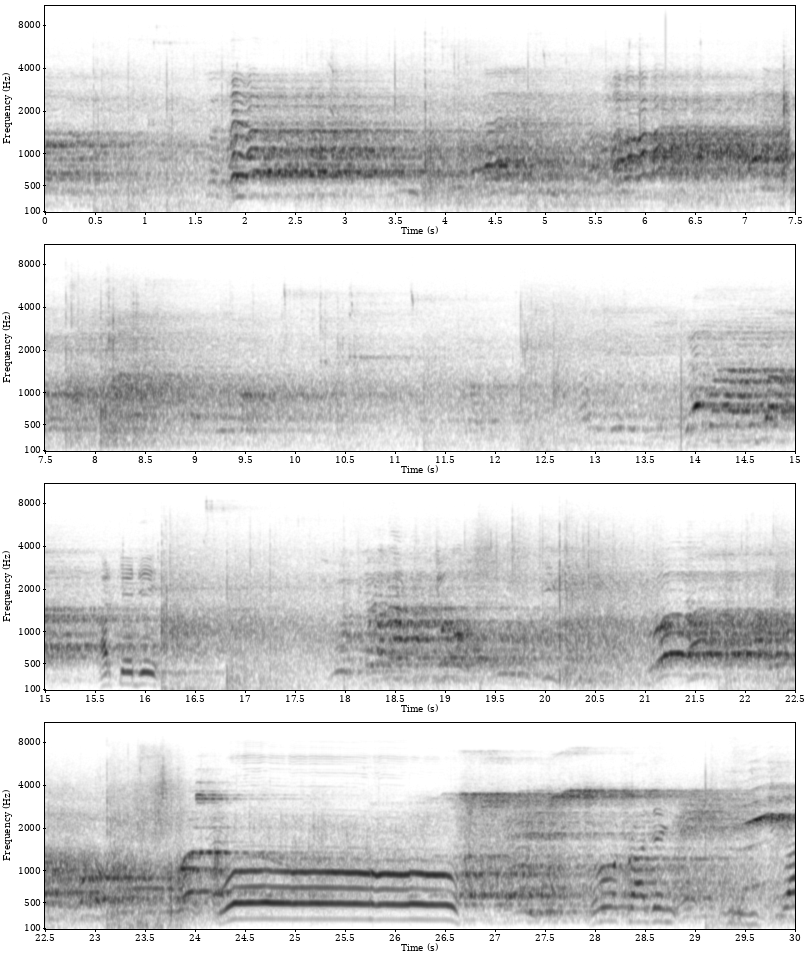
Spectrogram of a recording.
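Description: Voices shouting and calling out in an echoing sports hall, with the thuds of a futsal ball kicked and bouncing on the court floor. About three-quarters of the way through comes a long held note at a steady pitch.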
